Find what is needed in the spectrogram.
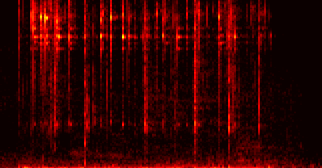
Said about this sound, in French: Est-ce un trousseau de clés, une clochette pour appeler ou des glaçons qui s'entrechoquent? Eh oui, c'était un trousseau de clés.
